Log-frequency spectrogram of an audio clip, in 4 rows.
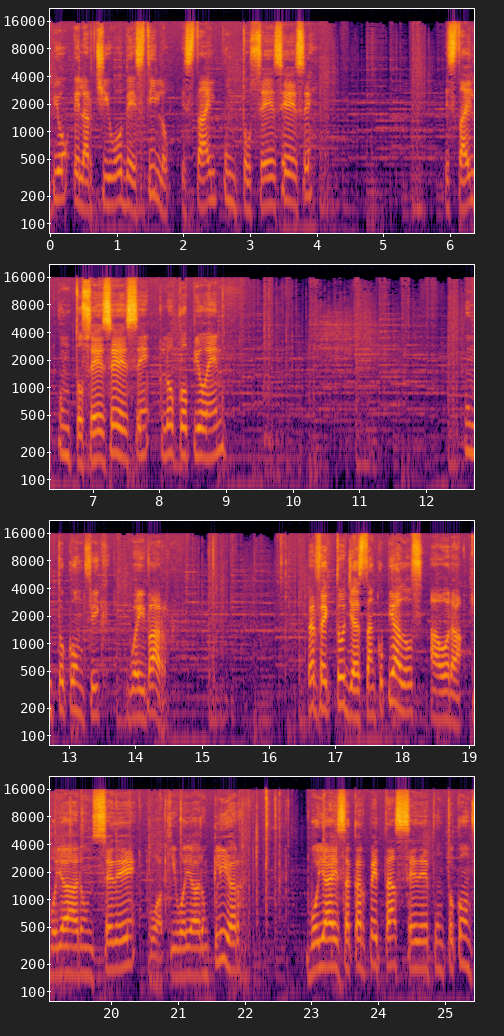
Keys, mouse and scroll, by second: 0.0-25.4 typing, 14.9 Return.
